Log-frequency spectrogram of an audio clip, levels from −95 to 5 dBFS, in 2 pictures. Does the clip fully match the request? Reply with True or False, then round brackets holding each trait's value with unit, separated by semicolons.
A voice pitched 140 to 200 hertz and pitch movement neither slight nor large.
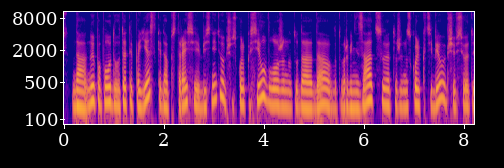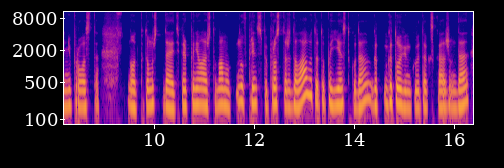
False (185 Hz; 2.2 semitones)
